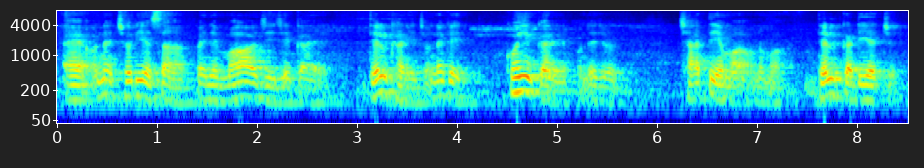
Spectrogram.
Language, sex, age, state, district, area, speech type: Sindhi, male, 60+, Maharashtra, Thane, urban, spontaneous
